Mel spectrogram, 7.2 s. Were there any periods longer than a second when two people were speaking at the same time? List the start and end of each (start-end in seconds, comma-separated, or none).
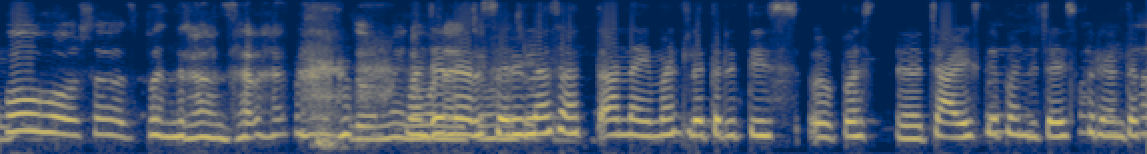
2.5-3.7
